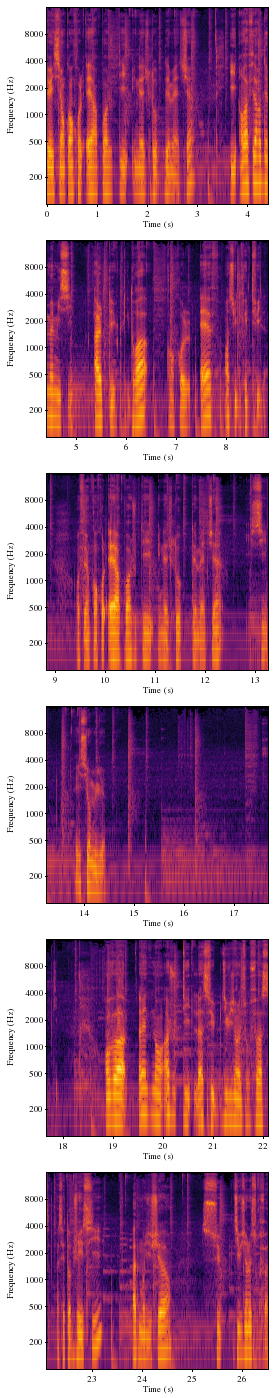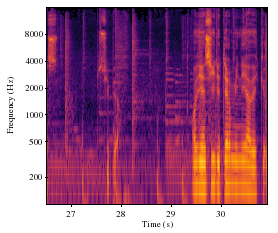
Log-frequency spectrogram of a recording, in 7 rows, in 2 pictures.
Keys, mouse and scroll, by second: 1.9 ctrl+r, 3.2 middle click, 3.9-4.2 scroll up 1, 4.2-5.5 middle drag, 5.5 alt+right click, 6.1 alt+right click, 7.4 ctrl+f, 9.6 ctrl+r, 11.7 ctrl+r, 14.3 scroll down 1, 14.6 ctrl+r, 15.2-15.6 scroll down 1, 16.1 Tab, 17.4 a, 17.7 scroll down 1, 18.0-19.0 middle drag, 19.0-19.3 scroll down 1, 19.3 middle click, 19.7-20.3 scroll up 2, 20.3 right click, 22.3 click, 23.4-26.1 drag, 26.1-26.6 scroll down 4, 26.6 a, 26.9-28.1 scroll down 2, 28.1 KP_1, 29.2-30.9 scroll down 4.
